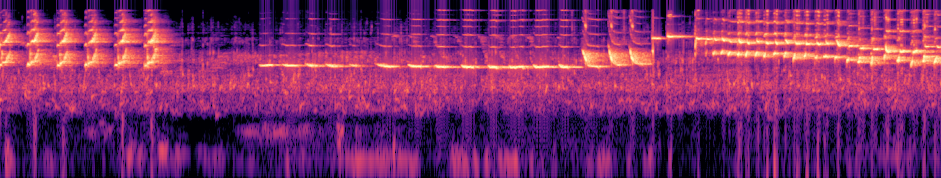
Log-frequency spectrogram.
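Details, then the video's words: White-rumped shama provoking song: five evenly spaced, ringing rising-falling whistles, a long level whistled note, then a quick accelerating stream of bright high chirps and trills. "MASTERAN MURAI BATU memancing EMOSI jadi NYAUT GACOR BONGKAR MATERI TEMBAKAN | PANCINGAN MURAI"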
